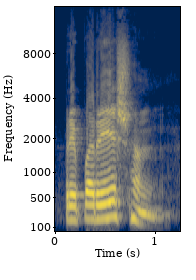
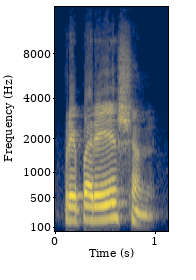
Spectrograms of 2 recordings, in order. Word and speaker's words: preparation: So, you put the stress on Re. That means, on the letter R, you put this vertical bar like this. Okay, then it will be preparation. Preparation.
